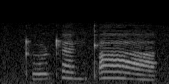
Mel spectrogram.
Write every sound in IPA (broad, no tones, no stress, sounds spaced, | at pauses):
ʈʰ ɵ ʈʰ æ ŋ pʼ a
